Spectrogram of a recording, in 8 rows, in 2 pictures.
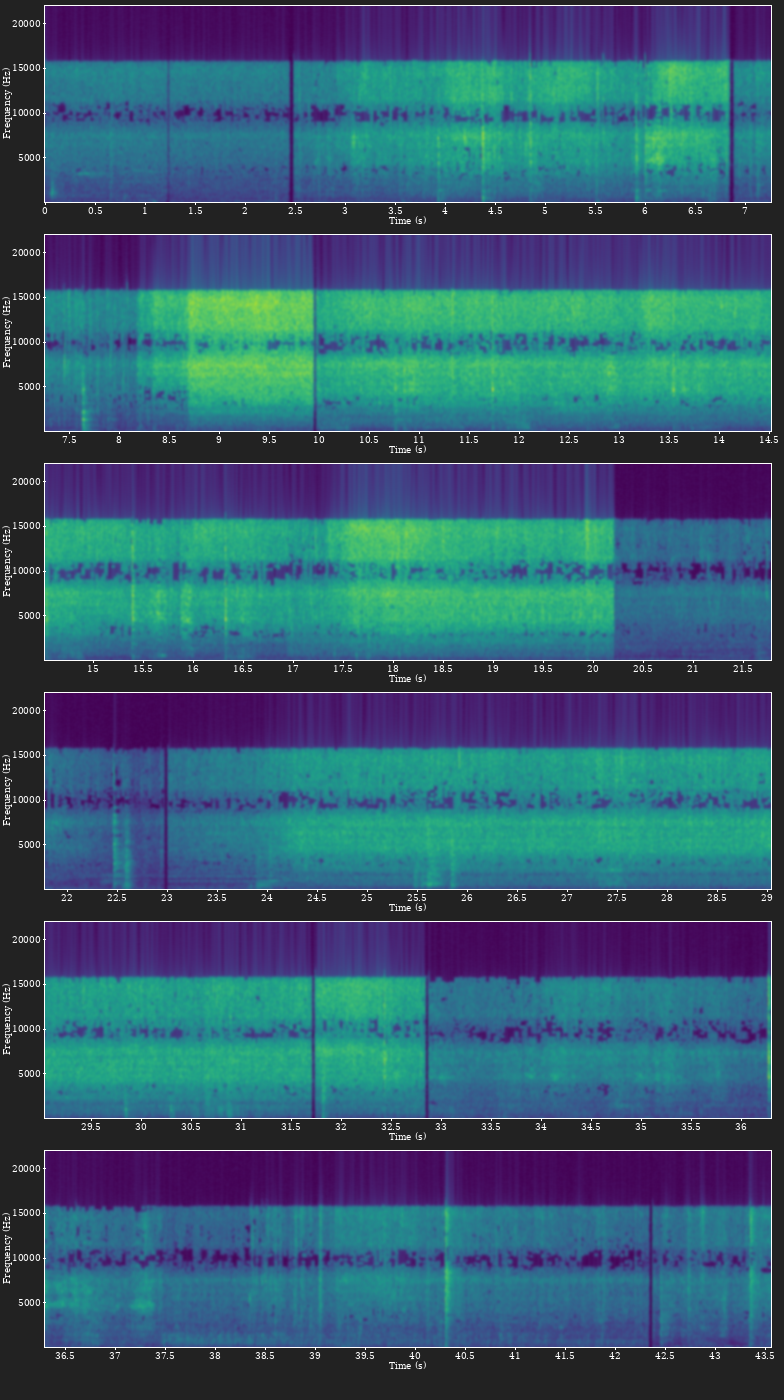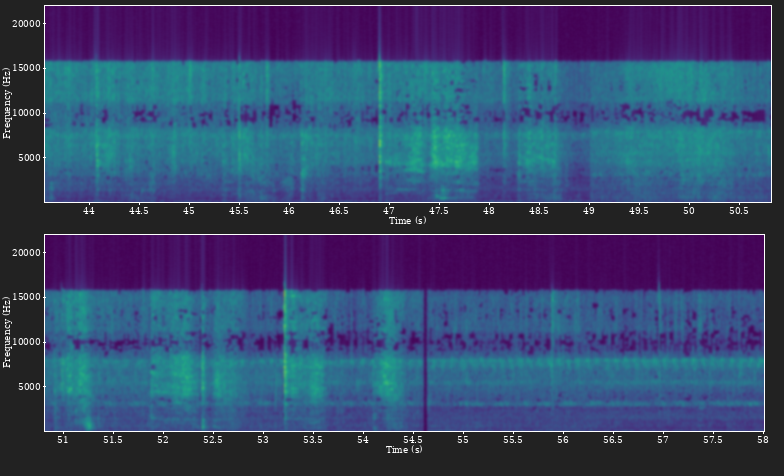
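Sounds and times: food sizzling in hot oil: 0.0 - 58.0
spatula scraping pan: 3.8 - 6.9, 9.8 - 17.0, 25.4 - 26.0, 32.8 - 37.5, 42.4 - 54.6.

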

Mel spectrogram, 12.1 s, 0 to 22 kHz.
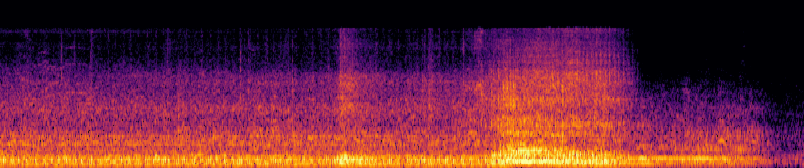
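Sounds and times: motorcycle engine revving: 4.2 - 9.6.

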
